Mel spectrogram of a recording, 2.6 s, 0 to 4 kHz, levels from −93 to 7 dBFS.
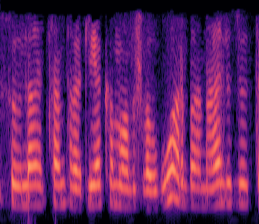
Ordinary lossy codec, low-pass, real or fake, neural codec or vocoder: MP3, 24 kbps; 3.6 kHz; real; none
